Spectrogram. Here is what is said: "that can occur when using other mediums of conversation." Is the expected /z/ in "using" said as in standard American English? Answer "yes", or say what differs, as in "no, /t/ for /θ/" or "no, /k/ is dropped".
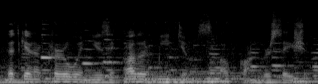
yes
